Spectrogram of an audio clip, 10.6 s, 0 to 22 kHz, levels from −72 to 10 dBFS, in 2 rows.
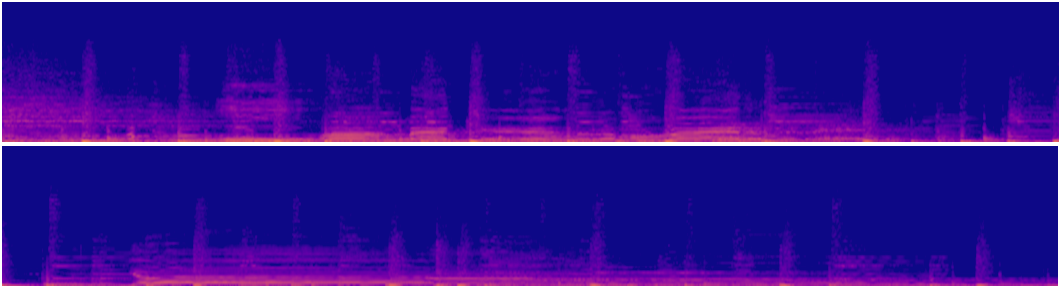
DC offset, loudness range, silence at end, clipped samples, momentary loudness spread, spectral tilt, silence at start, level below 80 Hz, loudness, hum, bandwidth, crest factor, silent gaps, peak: under 0.1%; 7 LU; 0 s; under 0.1%; 11 LU; -6.5 dB/octave; 0 s; -42 dBFS; -33 LUFS; none; 16 kHz; 20 dB; none; -12 dBFS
